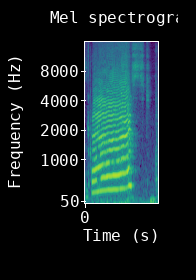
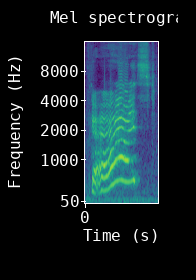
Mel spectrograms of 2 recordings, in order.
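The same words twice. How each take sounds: First: It is said in a deep, spooky voice. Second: It is said in a high, squeaky voice. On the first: "do a real spooky voice" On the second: "Your voice squeaks as you"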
